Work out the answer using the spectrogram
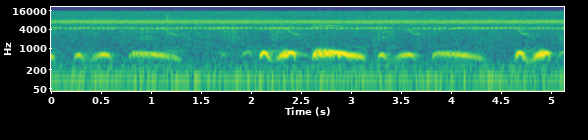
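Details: Spotted dove lure calls for the rainy season: short double coos mixed with longer, smooth falling coos in quick succession, accompanied by a continuous high-pitched electronic tone.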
